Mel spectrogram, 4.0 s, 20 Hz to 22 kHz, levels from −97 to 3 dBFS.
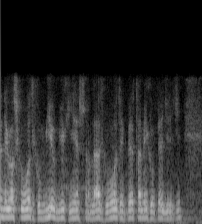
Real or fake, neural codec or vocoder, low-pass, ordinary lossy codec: real; none; 5.4 kHz; Opus, 16 kbps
